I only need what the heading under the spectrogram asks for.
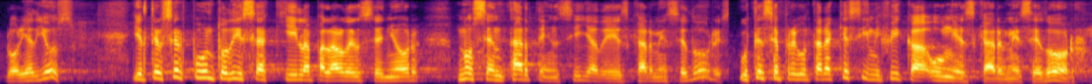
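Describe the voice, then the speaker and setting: A man's voice: a little high, lively intonation, measured pace, creaky, a little mellow. A male pastor preaching a sermon in an emphatic way, often calling out to the brethren in a church. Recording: long church reverb, faint music.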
